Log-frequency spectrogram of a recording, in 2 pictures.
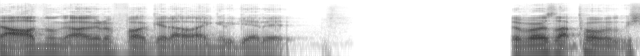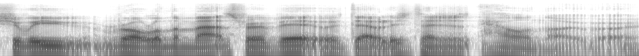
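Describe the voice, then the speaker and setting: A man with a British accent speaks at a very fast pace, his pitch fairly low and touched with vocal fry. The recording is very clean, with a silent background. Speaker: MMA YouTuber. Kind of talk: livestream chat. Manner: animated.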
